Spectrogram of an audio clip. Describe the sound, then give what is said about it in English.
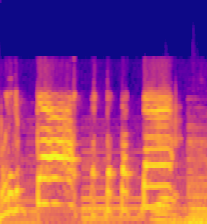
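Chicken clucking: a voice imitates a hen's clucks in several loud, choppy bursts separated by short gaps. “when we're photographing crime scenes, we use this police chicken, which is slightly different.”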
